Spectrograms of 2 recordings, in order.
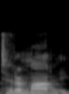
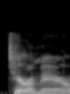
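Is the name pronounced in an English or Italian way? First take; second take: Italian; English. First: The name is said with Italian-style pronunciation. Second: The name is said with English-style pronunciation.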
